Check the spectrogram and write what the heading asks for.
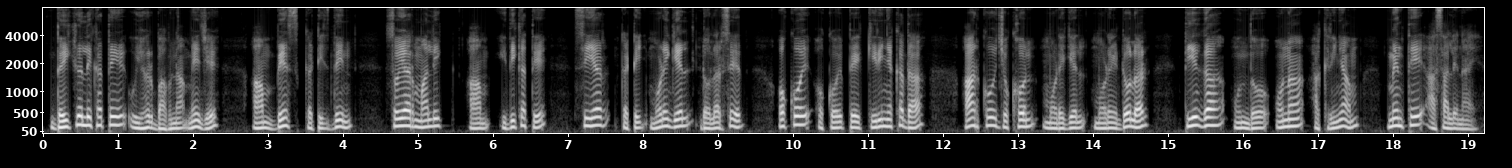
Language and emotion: Santali, neutral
